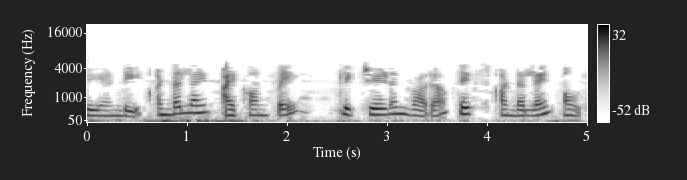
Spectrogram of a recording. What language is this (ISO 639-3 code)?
tel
